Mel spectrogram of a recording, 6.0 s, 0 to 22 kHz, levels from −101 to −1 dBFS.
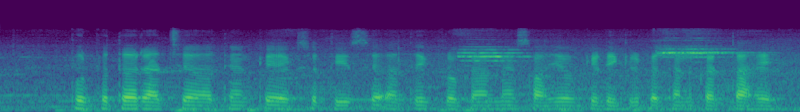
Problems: none marked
